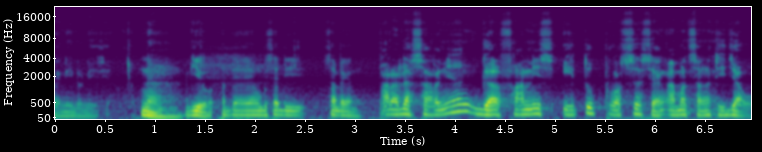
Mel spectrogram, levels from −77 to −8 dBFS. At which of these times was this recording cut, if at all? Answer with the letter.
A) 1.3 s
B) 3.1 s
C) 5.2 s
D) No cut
A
